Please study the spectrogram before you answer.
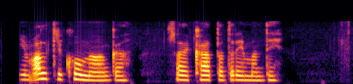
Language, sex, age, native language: Icelandic, female, 20-29, Icelandic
